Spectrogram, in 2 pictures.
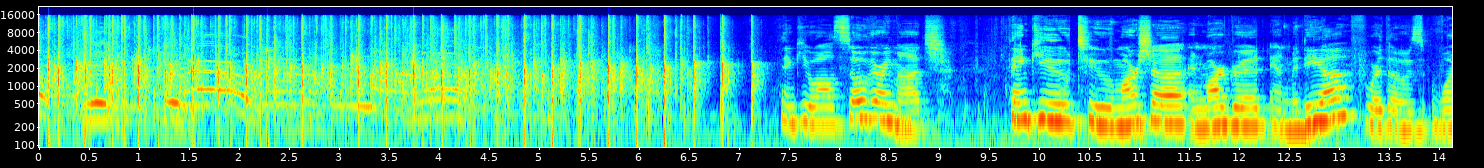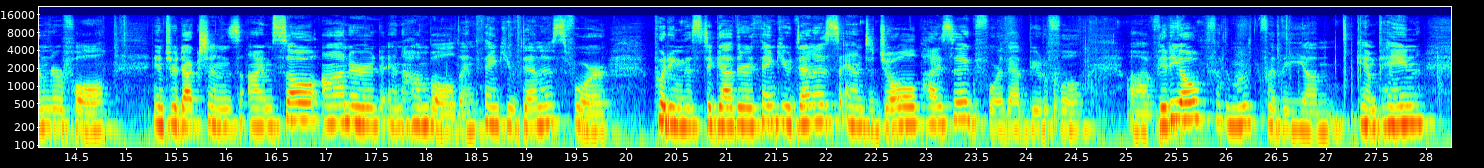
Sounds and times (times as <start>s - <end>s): Narration, monologue: 7.3s - 28.2s
Female speech, woman speaking: 7.4s - 28.0s.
